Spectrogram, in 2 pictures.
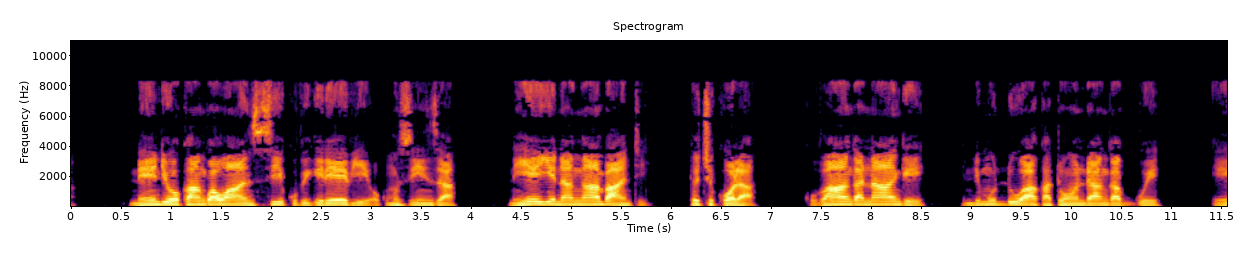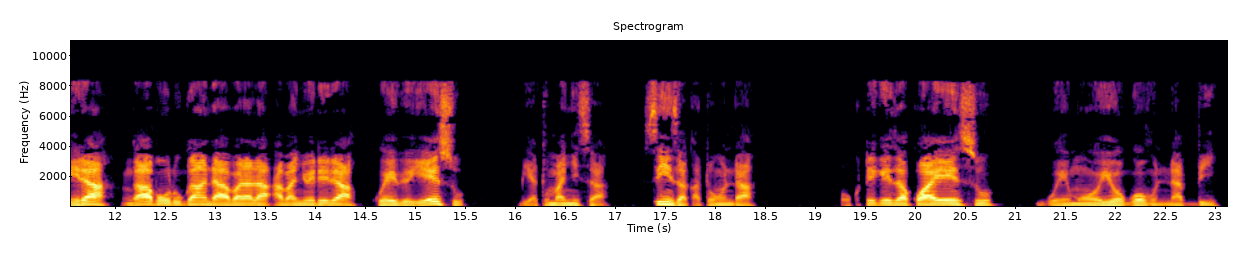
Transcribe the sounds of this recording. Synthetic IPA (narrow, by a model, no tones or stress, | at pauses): ne̞ːndjo̞ːkaːŋɡwawaːnsikuβiɡiɾe̞ːβje̞o̞kumus̬iːnza | nije̞je̞naŋːaːmbaːnti | tociko̞la | kuβaːŋɡanaːŋɡe̞ | ndimudːuwakato̞ːndaŋɡaɡːwe̞ː | ɾaŋɡaːβo̞ːluɡaːndaːβalalaʔaβaɲwe̞ːɾe̞ɾakwe̞ːβjo̞je̞su | βja̰tumaɲisa̰ | siːnzaka̰to̞ːnda | o̞ku̥te̞ɡe̞zakwaje̞su | ɡwe̞ːmwo̞ːjo̞ɡwo̞ːβunːabːi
